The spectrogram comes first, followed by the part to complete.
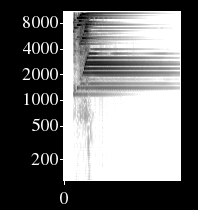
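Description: A transition chime sound effect: one bright ding with a quick rising shimmer at its start, ringing out and fading over about two seconds.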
